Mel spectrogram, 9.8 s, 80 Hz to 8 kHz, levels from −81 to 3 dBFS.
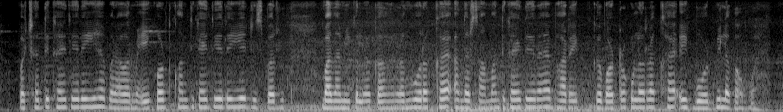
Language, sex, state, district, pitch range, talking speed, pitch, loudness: Hindi, female, Chhattisgarh, Korba, 185-210 Hz, 320 wpm, 200 Hz, -23 LUFS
